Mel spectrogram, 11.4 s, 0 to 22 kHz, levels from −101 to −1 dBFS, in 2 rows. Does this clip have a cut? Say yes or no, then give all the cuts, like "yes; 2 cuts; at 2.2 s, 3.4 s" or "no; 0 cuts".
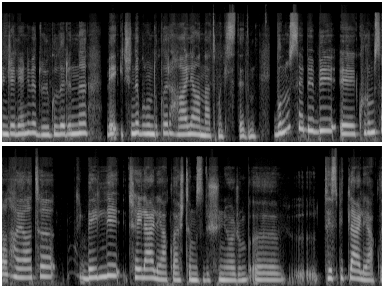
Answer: yes; 1 cut; at 4.0 s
